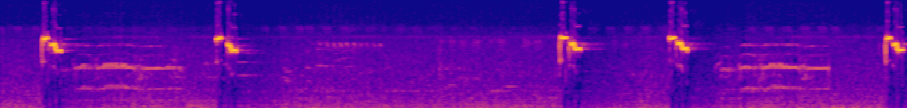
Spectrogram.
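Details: Kutilang (sooty-headed bulbul) phrases intended to raise other kutilang's excitement and answering song: five brisk descending two-note whistles in irregular bursts, with softer steady lower whistles of another bird in the gaps.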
